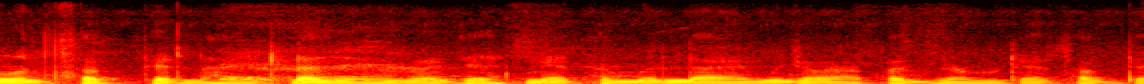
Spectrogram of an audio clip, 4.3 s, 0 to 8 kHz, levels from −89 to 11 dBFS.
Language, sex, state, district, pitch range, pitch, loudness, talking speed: Hindi, male, Delhi, New Delhi, 125-130 Hz, 130 Hz, -19 LUFS, 235 wpm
